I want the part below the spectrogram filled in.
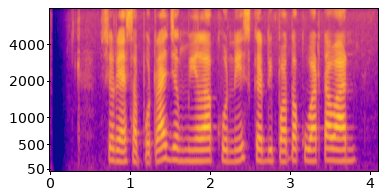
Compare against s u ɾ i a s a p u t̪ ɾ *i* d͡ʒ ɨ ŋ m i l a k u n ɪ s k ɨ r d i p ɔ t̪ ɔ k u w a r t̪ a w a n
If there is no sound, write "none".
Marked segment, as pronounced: a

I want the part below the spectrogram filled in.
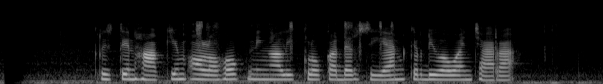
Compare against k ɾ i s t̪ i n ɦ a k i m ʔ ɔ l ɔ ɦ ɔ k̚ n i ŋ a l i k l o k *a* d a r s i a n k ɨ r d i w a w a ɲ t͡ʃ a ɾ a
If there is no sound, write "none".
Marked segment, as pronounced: a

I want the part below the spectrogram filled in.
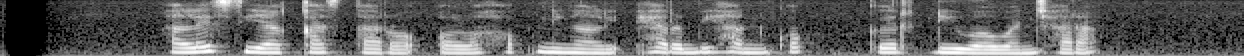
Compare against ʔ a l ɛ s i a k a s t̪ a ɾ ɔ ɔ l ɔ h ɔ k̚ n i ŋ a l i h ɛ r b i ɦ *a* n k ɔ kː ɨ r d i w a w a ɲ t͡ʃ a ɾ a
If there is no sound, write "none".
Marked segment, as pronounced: a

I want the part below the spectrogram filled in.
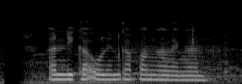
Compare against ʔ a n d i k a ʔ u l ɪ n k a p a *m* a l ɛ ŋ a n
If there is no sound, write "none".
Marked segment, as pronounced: ŋ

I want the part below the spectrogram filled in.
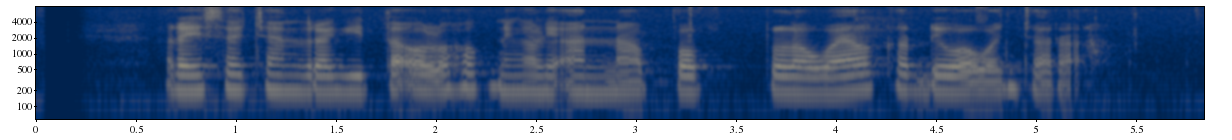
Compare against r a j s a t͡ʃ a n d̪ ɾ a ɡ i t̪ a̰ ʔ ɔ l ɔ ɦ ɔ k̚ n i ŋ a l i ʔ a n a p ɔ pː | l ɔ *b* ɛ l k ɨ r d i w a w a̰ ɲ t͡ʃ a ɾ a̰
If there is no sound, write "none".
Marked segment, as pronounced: w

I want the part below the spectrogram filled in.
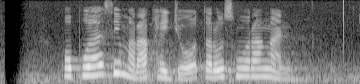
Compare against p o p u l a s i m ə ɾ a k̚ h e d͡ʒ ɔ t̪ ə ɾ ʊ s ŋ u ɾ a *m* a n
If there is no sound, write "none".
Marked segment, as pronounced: ŋ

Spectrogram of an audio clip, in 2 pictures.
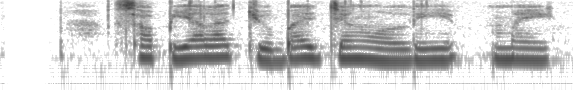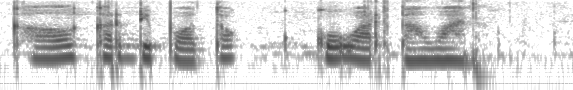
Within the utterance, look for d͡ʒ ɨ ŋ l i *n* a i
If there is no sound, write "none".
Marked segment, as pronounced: m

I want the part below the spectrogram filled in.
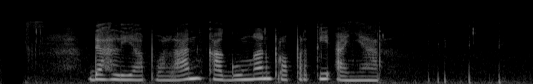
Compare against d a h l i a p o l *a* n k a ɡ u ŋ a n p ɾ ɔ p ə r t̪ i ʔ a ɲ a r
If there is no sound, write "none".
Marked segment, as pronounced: a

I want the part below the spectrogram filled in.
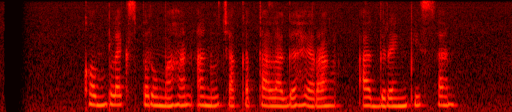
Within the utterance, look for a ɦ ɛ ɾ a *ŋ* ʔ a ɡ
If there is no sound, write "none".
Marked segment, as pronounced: ŋ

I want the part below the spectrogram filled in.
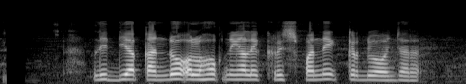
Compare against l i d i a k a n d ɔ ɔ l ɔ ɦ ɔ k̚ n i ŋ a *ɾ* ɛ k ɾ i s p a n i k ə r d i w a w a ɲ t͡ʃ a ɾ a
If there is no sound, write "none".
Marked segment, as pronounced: l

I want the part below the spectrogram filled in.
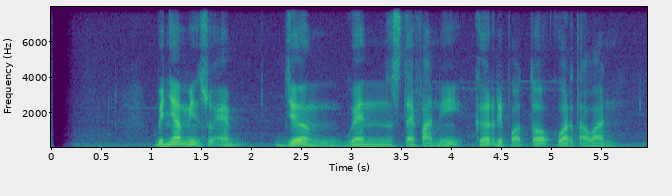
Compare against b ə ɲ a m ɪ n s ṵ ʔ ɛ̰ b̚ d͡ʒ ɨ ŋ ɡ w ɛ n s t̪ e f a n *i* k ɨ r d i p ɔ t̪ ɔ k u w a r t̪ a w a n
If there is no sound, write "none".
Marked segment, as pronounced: i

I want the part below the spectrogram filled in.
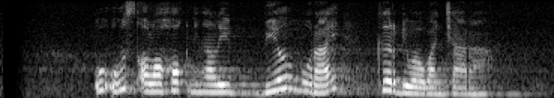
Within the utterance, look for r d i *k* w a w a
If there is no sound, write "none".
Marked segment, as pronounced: none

